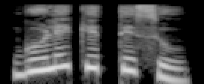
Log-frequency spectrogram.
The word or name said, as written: ಗುಳೆಕಿತ್ತಿಸು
